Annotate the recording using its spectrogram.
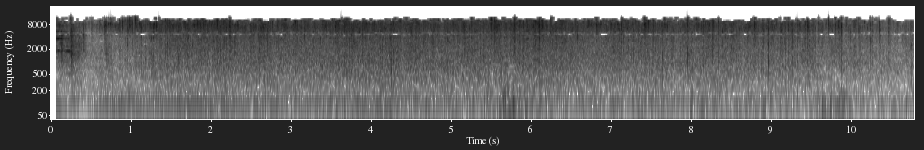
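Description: Wings of a large flock of racing pigeons beating together as they burst out of their release crates and take off, a dense, continuous flutter.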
